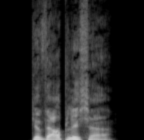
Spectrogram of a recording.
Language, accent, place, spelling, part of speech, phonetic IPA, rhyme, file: German, Germany, Berlin, gewerblicher, adjective, [ɡəˈvɛʁplɪçɐ], -ɛʁplɪçɐ, De-gewerblicher.ogg
- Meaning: inflection of gewerblich: 1. strong/mixed nominative masculine singular 2. strong genitive/dative feminine singular 3. strong genitive plural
